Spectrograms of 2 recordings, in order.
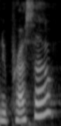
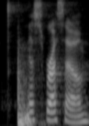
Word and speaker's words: Nespresso: Newresso. Nespresso.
